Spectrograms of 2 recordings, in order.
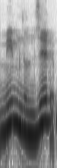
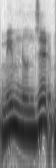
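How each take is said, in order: Both takes have the same delivery.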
